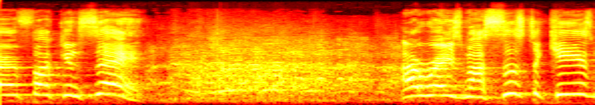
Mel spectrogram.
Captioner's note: audience laughs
